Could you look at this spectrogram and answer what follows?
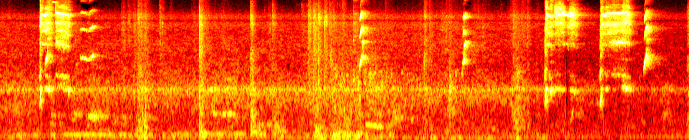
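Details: Rainbow lorikeets contesting two plates of snack, a dominant male chasing away birds not of his family; harsh screeches and drawn-out shrieks mixed with wing flapping and scuffling.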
